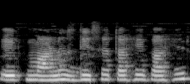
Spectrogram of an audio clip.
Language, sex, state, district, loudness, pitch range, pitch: Marathi, female, Maharashtra, Chandrapur, -16 LUFS, 210-225 Hz, 215 Hz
